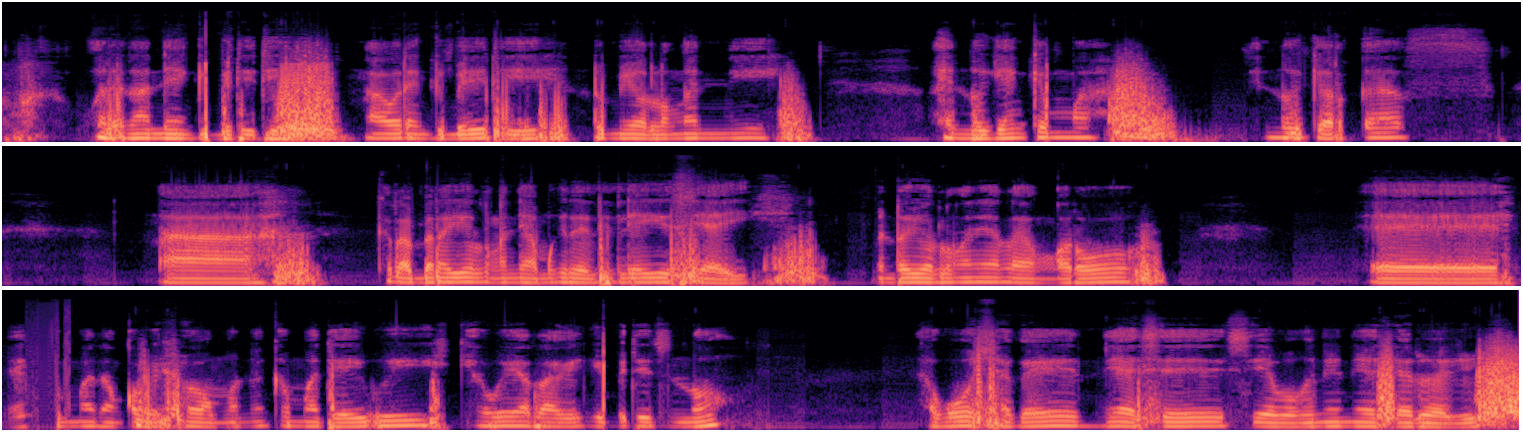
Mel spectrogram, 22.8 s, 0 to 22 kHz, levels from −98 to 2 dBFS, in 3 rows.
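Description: At 15.31 s the speech drops out in an intermittent contact fault that runs to 15.53 s. A loose connection in the signal path, such as a cable or plug, briefly loses contact, and the circuit stays open for about 99 ms within that span. Crackle marks the moments the contact breaks and remakes, and while the line is open the speech vanishes, leaving only faint hiss until the connection recovers.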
